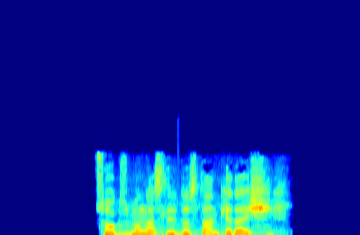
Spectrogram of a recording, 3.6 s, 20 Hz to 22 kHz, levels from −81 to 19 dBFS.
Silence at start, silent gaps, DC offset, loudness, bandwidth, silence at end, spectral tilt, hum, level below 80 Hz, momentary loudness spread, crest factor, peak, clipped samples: 0.95 s; none; under 0.1%; -14 LUFS; 8 kHz; 0.75 s; -5 dB/octave; none; -50 dBFS; 6 LU; 16 dB; 0 dBFS; under 0.1%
